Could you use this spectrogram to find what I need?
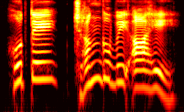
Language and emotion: Sindhi, neutral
